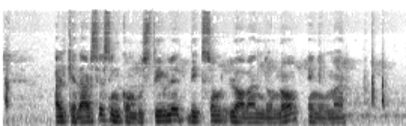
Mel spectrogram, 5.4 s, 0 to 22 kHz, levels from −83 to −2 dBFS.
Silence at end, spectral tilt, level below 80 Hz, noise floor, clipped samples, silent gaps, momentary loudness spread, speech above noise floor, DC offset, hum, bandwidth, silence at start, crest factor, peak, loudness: 0.3 s; -5.5 dB/octave; -50 dBFS; -49 dBFS; under 0.1%; none; 10 LU; 32 dB; under 0.1%; none; 16.5 kHz; 0.05 s; 16 dB; -2 dBFS; -18 LUFS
